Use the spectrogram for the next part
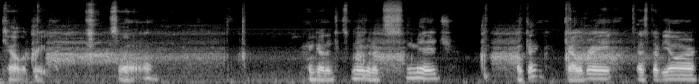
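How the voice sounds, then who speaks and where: A man's voice: mid-range voice, sing-song, extremely slow, pauses often, darkish tone, rough recording. A man giving a casual, hands-on demonstration as a hobbyist video host, with informal, folksy wording. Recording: clear background noise, ambient sound.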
